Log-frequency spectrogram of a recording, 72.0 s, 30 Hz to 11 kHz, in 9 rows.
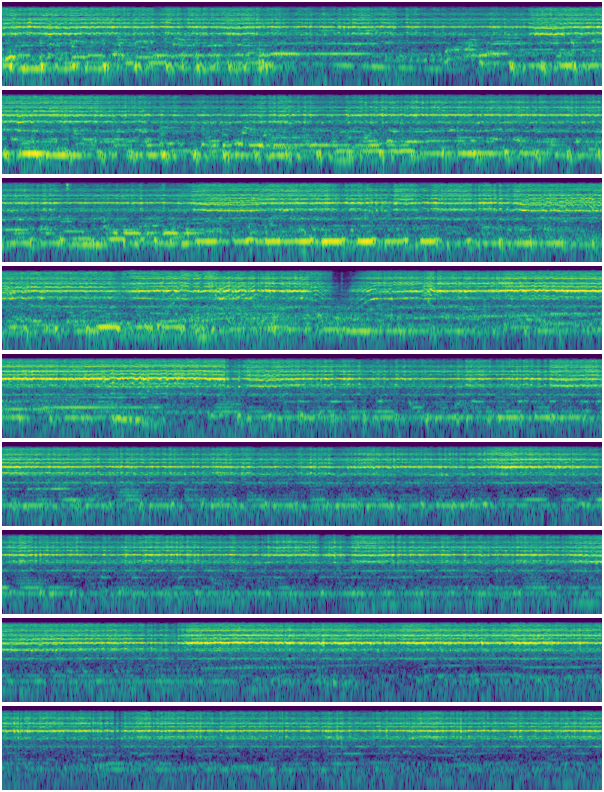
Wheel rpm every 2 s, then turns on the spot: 160, 160, 160, 160, 160, 160, 160, 170, 160, 160, 160, 160, 160, 150, 120, 160, 160, 160, 170, 170, 170, 160, 160, 170, 160, 170, 160, 160, 170, 160, 160, 160, 170, 170, 170, 170.
none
